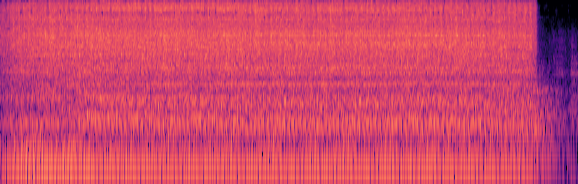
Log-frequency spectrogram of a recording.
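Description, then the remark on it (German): A large biogas combined heat and power engine in Wildpolsried, Allgäu, burning methane gas to make electricity and heat for house heating, runs steadily, a loud, constant droning hum with strong low rumble and mechanical rattle, continuing without pause until it cuts off abruptly near the end. “Was Sie hier hören, ist das BHKW, also die Maschine, die aus dem Gas Strom und Wärme macht.”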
